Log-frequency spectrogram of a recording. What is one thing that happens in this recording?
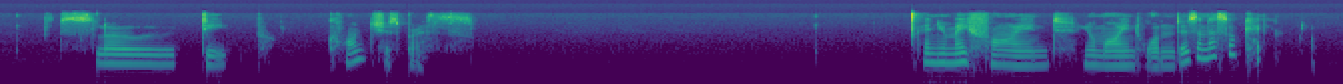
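A young woman sings a few drawn-out notes.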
